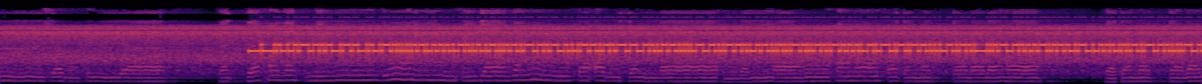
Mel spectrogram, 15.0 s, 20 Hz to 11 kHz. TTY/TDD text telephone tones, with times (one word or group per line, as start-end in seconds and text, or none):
3.4-3.9 BUT
4.1-5.7 MEMBERSHIP
5.9-6.7 WASNT
6.9-7.5 OPEN
7.7-8.0 TO
8.2-9.2 ANYONE
9.4-10.2 UNDER
10.4-12.0 EIGHTEEN,
12.2-12.7 SO
12.8-13.0 I
13.3-14.5 COULDNT
14.6-15.0 …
